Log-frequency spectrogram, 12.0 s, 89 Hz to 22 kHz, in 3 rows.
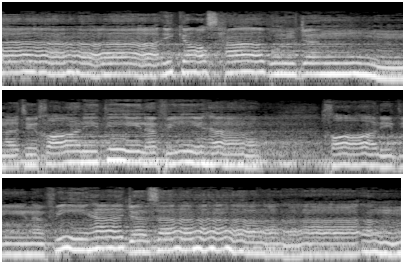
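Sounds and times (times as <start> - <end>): person chanting recitation: 0.0 - 12.0.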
